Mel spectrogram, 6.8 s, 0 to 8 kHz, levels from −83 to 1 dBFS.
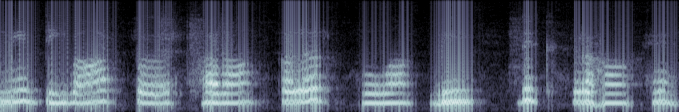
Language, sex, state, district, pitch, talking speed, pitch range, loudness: Hindi, male, Haryana, Charkhi Dadri, 265 Hz, 90 wpm, 255-285 Hz, -15 LUFS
